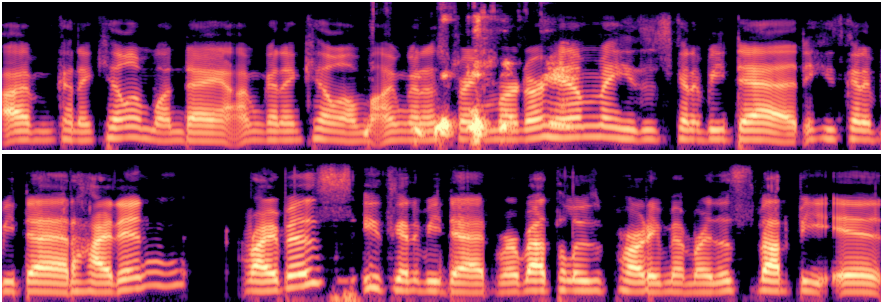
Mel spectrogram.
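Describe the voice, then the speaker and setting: A put-on character voice mumbles at a middle pitch. It races along at a very fast pace with hardly any pauses. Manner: mumbling under her breath, muttering.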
